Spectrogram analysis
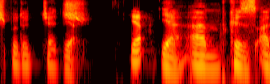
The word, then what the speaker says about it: Buttigieg: this in my head in my head I've been pronouncing him butgeig um yeah which hence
